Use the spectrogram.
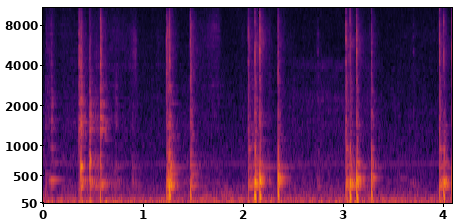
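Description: A medium-sized hollow printed metal Pokemon card tin box is held and tapped with the fingertips and short nails. About a dozen quick, dull, hollow taps come in irregular small clusters, each with a low tinny tone near 390 Hz. Each tap dies away almost instantly.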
